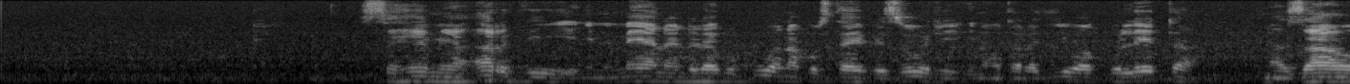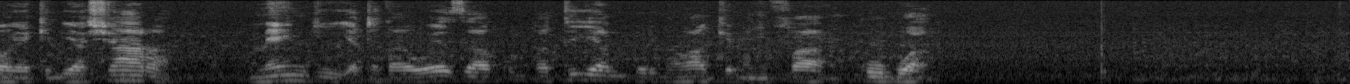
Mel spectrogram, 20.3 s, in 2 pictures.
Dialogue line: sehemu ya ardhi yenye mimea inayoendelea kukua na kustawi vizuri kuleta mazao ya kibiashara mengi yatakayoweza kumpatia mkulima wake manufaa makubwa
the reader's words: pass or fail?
fail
